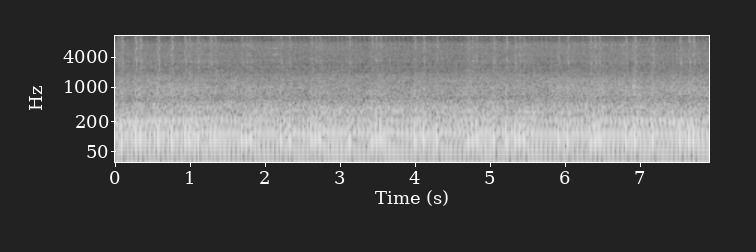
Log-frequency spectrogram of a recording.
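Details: Speedex 1630 garden tractor with a new carburetor, the old head gasket reused and wiring still needing work: a steady-idle single-cylinder thump with lumpy, ragged beats; it runs, but rough and unsettled.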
